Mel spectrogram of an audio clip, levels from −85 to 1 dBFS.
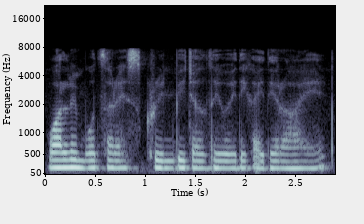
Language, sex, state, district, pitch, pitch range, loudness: Hindi, female, Arunachal Pradesh, Papum Pare, 170 Hz, 165-175 Hz, -20 LUFS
